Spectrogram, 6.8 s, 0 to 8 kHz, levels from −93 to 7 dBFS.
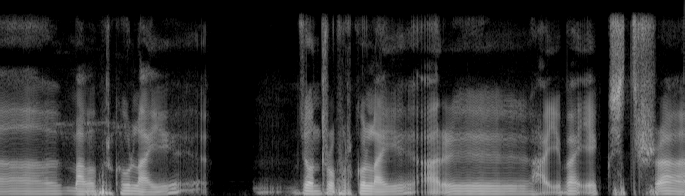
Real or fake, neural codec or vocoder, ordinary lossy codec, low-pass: real; none; none; 7.2 kHz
